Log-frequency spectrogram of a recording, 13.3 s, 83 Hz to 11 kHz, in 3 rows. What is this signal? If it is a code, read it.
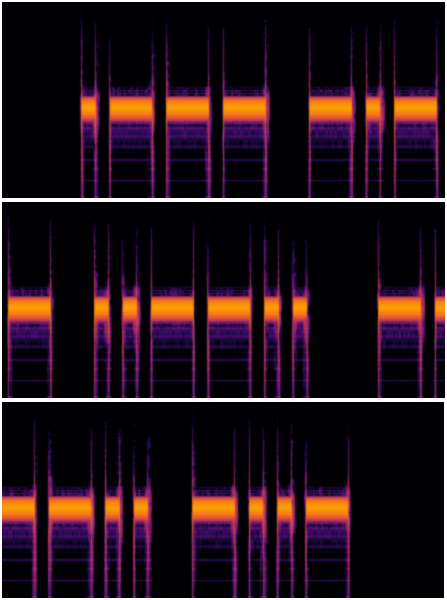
Morse code, heard as a keyed tone, about 8 wpm, 800 Hz. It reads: JY?8X
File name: LEZIONI / 10 SIGNS / 10B INT 8wpm 3534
